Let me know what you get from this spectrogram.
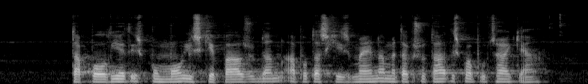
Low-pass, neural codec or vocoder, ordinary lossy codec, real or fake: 10.8 kHz; none; AAC, 64 kbps; real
